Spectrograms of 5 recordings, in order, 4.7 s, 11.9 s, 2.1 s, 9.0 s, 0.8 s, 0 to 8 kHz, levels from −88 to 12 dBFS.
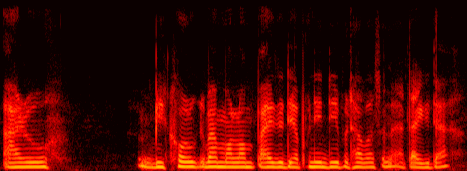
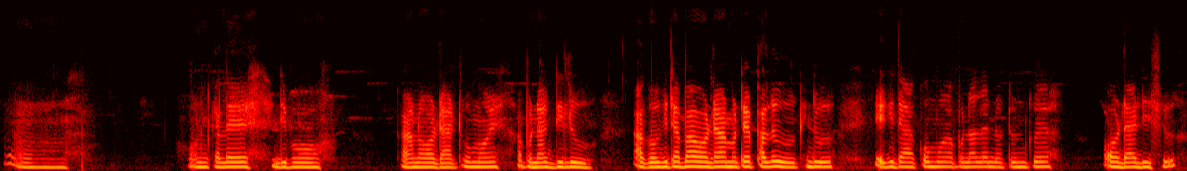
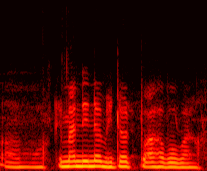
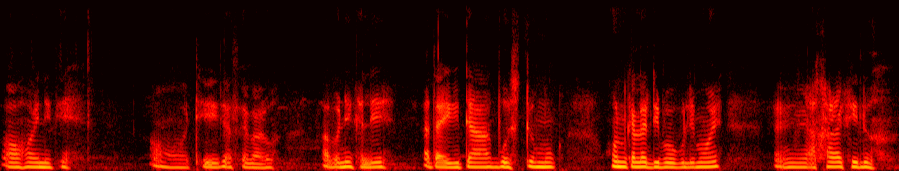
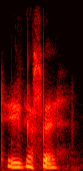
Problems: none marked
